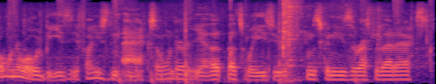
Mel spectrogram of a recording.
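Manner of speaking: usual speaking voice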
